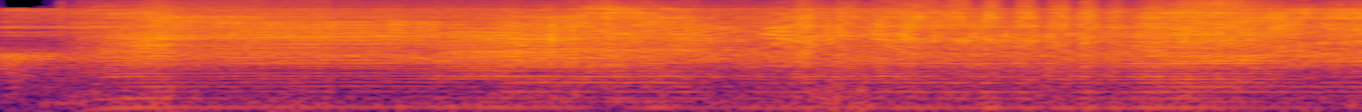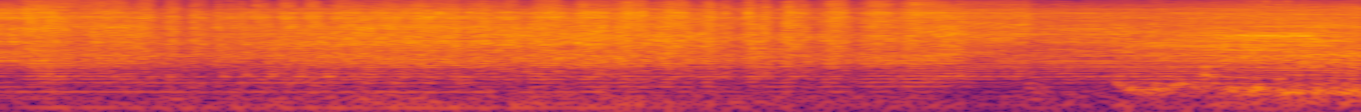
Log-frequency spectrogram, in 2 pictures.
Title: Dental Cleaning Sound Effects - Free Dentist cleaning sounds | Dental appointment Sound Effects!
